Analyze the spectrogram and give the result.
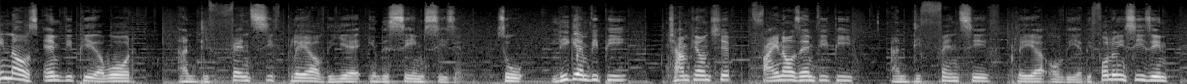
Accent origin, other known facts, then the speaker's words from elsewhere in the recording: Nigeria; I'm Nigerian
